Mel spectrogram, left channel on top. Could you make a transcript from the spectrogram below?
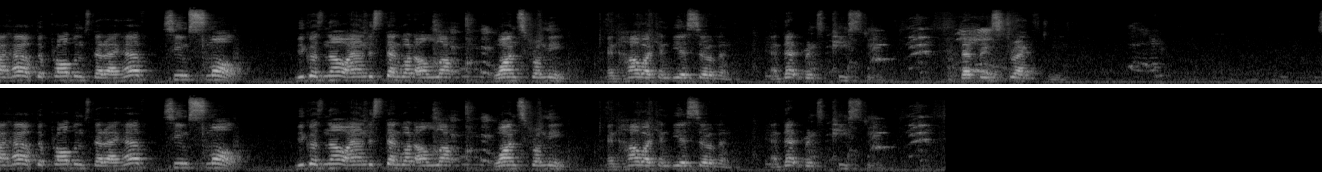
have, the problems that I have, seem small, because now I understand what Allah wants from me and how I can be a servant, and that brings peace to me. That brings strength to me.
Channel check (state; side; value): drops out; right; at 9.5 s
